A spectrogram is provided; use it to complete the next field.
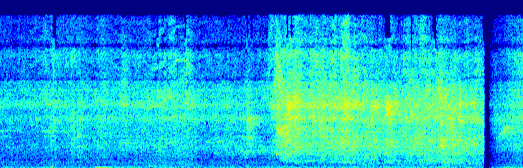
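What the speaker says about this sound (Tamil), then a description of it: "தண்ணி ஊற்றி ஊற வச்சுருவோம்." Water poured onto rice in a bowl to soak it, a soft gushing splash that swells midway and runs a couple of seconds, fairly close and quiet, with a brief thump near the start.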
